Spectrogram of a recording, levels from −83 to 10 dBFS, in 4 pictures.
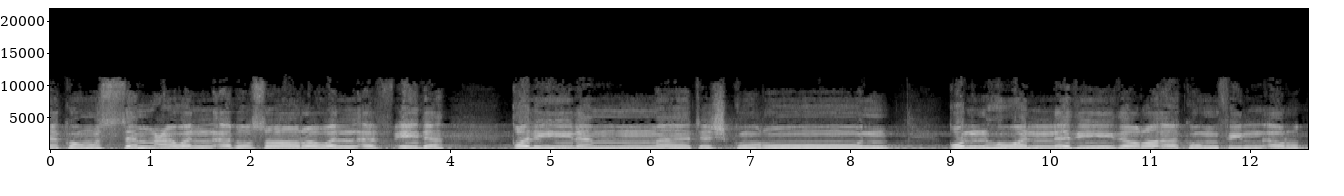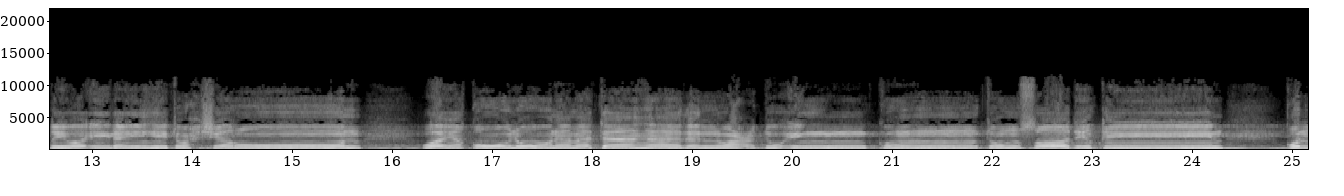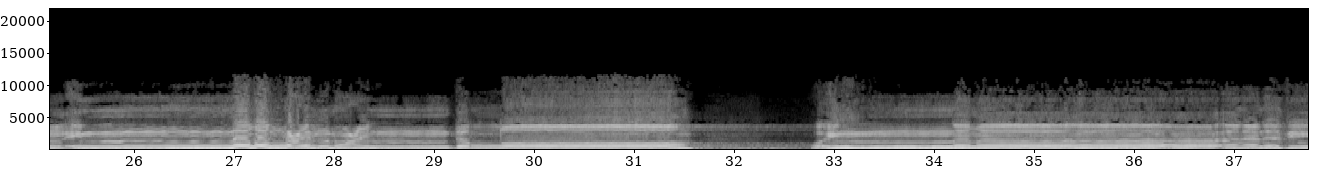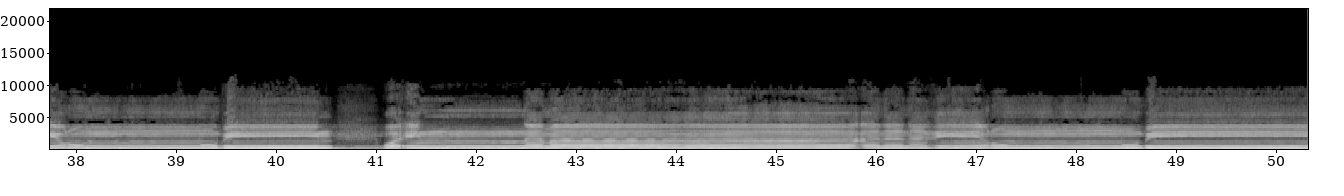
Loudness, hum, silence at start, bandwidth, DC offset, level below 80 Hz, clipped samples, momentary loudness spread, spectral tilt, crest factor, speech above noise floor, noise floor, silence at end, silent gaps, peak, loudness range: -14 LUFS; none; 0 s; 11 kHz; under 0.1%; -52 dBFS; under 0.1%; 6 LU; -6 dB/octave; 14 dB; 23 dB; -37 dBFS; 0 s; none; 0 dBFS; 3 LU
